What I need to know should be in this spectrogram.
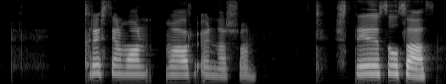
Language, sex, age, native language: Icelandic, female, 20-29, Icelandic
